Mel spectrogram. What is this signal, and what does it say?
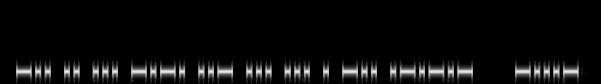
Morse code, heard as a keyed tone, about 25 wpm, 600 Hz. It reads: DISCUSSED. <BT>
